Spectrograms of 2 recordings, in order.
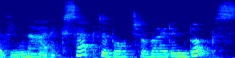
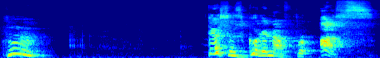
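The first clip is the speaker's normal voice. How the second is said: loud, gruff caveman voice; cavemen; 6 semitones higher, 12 dB louder than usual. Acted. Cavemen brushing off Stanley, loud and gruff. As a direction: boom it like a stubborn caveman. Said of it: "said the other cavemen".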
